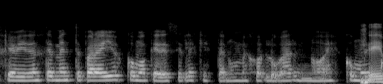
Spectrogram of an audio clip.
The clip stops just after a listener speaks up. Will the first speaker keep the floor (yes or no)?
no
